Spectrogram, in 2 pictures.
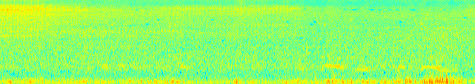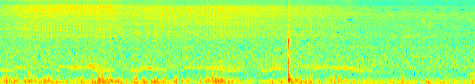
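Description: A man chants softly in the distance.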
